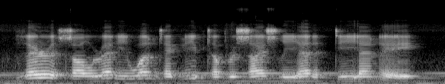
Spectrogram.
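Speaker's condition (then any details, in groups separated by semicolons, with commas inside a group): ALS, speech-generating device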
